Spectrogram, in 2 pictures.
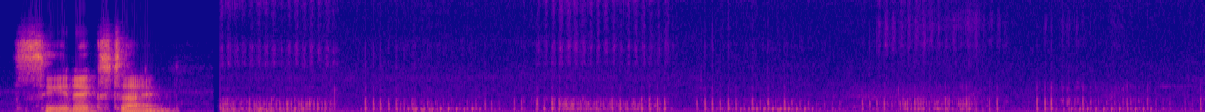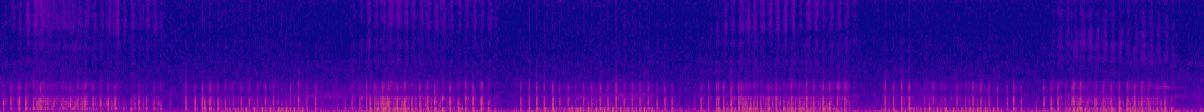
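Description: A cat purrs softly.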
